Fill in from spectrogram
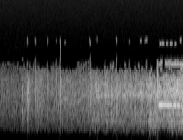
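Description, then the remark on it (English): The first train on a new line pulls out of a station, its steady rumbling chug growing gradually louder, with a brief high whistle-like tone sounding near the end. No one speaks. “And finally, the first train pulled out.”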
